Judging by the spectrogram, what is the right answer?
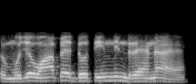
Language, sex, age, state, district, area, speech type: Urdu, male, 30-45, Delhi, Central Delhi, urban, conversation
